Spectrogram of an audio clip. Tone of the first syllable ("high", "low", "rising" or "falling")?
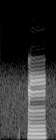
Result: high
